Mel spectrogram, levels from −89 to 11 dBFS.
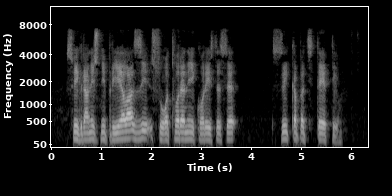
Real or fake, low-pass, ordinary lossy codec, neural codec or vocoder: real; 7.2 kHz; MP3, 48 kbps; none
